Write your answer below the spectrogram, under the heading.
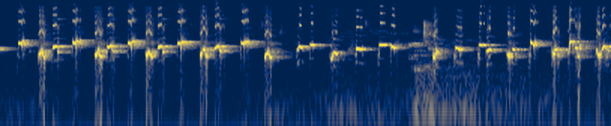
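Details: Trucukan, the yellow-vented bulbul, in an extended clear-toned rapid song: a fast chain of short warbled notes, some rising, some dropping, rolling on without pause, with a brief low rumble near the middle.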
